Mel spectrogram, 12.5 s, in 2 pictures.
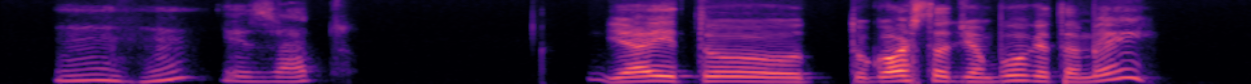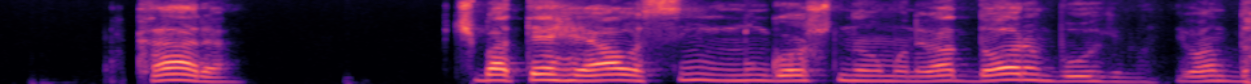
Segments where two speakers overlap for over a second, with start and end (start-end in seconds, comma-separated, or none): none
